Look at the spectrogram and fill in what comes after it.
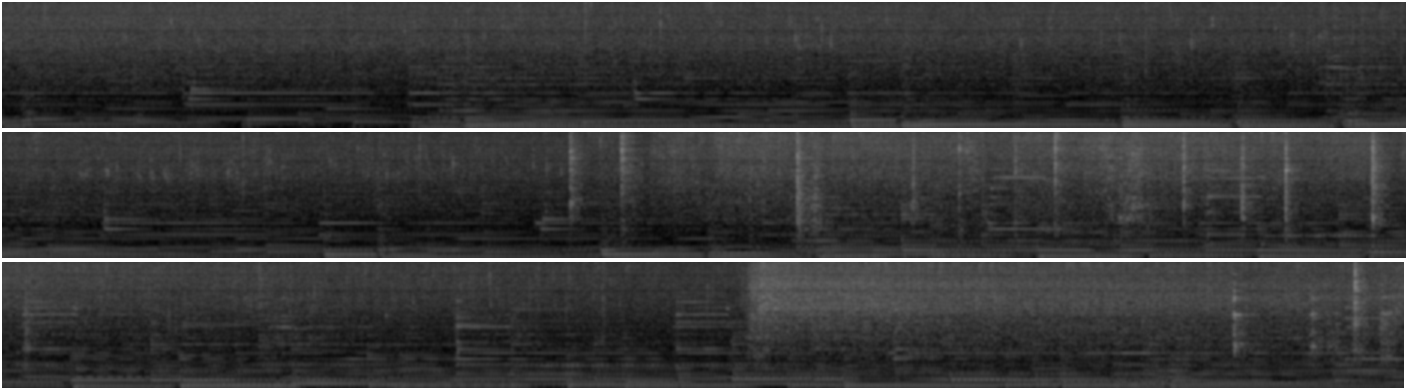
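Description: Minced onion and garlic sizzling in hot oil in a metal wok, with a metal spatula scraping and clacking against the pan from about halfway through. Near the end the sizzle jumps louder and brighter as raw chicken pieces hit the oil.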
